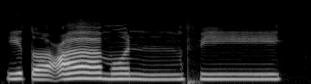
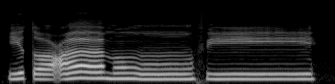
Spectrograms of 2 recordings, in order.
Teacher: ada tanwin yang bertemu dengan huruf fa, maka tanwinnya dibaca samar.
